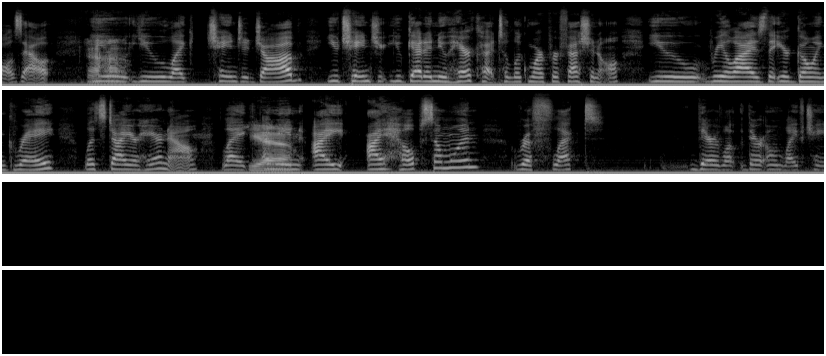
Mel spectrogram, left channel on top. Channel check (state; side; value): silent; right; digital silence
